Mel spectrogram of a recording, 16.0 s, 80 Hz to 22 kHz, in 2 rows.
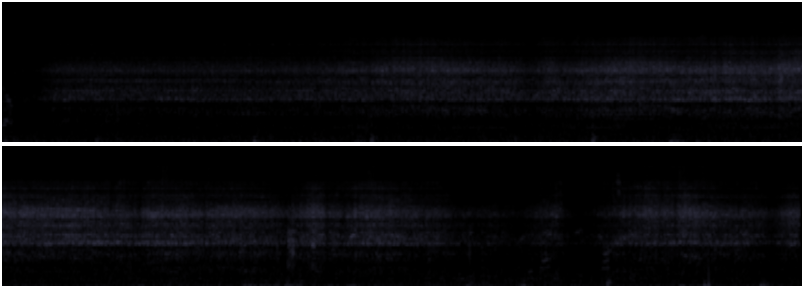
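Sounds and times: toy truck motor whining: 0.0 - 16.0.

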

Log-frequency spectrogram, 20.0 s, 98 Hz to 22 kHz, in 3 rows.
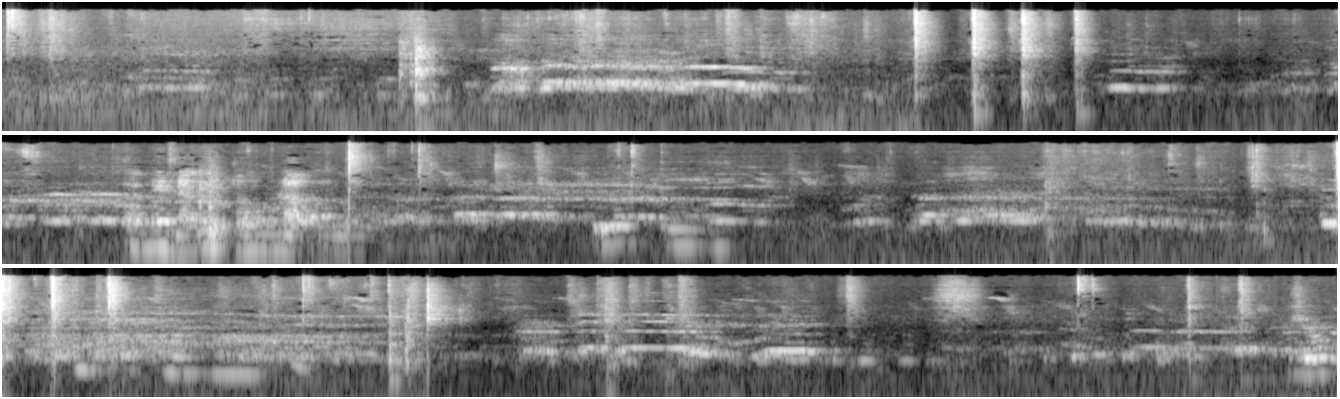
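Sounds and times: greens being picked by hand: 0.0 - 10.6, 11.8 - 20.0
chickens clucking: 0.0 - 20.0
rooster crowing: 2.4 - 4.1, 5.5 - 17.7, 18.6 - 20.0.

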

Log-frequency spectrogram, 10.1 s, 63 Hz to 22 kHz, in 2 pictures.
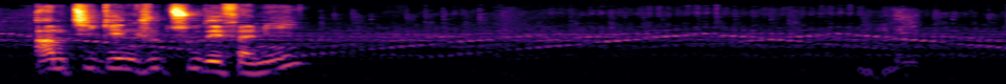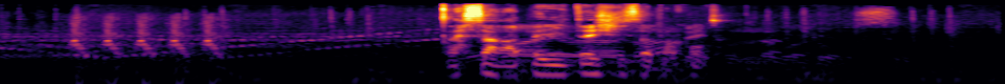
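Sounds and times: quick run of pulses: 1.6 - 7.2.

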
